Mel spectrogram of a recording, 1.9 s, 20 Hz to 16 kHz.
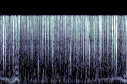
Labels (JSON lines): {"label": "biophony, cascading saw", "recorder": "SoundTrap 600 or HydroMoth"}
